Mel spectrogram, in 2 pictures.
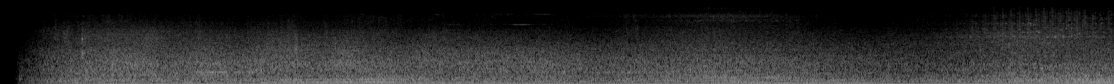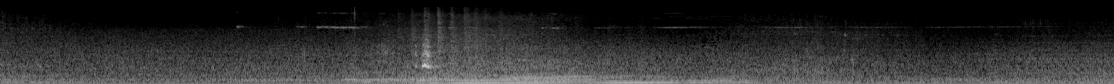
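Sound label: Medium Busy Intersection, big city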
